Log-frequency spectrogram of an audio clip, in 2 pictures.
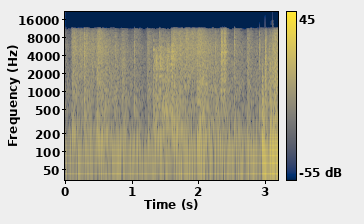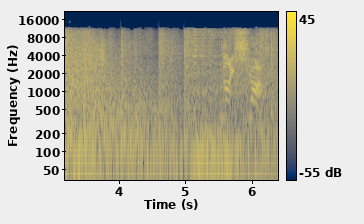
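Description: Heavy naval shell impacts boom loudly against an enemy warship in World of Warships, a big blast near the three-second mark over continuous battle noise, with game voice callouts and talk throughout.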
